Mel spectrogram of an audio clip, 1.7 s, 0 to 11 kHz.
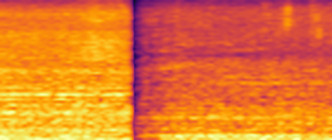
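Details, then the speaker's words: E350 that came in misfiring with camshaft adjustment and intake manifold tumble-flap codes, after codes cleared, warming to temperature: steady even idle hum with no misses, stumbles or tapping; super smooth. "yeah super smooth everything sounds good this the car is way better than the way it came in"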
